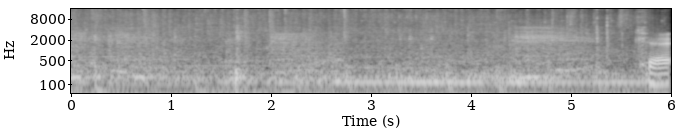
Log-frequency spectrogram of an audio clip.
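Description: Overhead sectional garage door going up, driven by an electric opener: a steady motor hum with mechanical rattling from the door's tracks and panels.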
